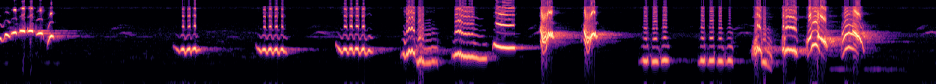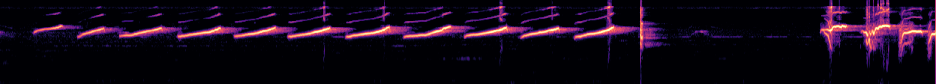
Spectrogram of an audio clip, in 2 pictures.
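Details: White-rumped shama, loud and varied, singing to draw other shamas into song: mixed whistles and harsh chatter, then a steady row of about a dozen bright upslurred whistles, ending in quick sharp notes.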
